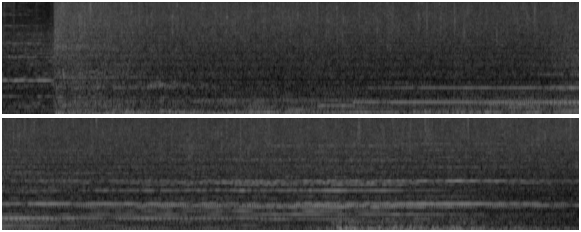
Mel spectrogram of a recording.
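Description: Steady heavy rain with rolling thunder in Star Wars: The Old Republic, a constant dense downpour with low rumbles building and a louder thunder swell near the end, no voices.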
